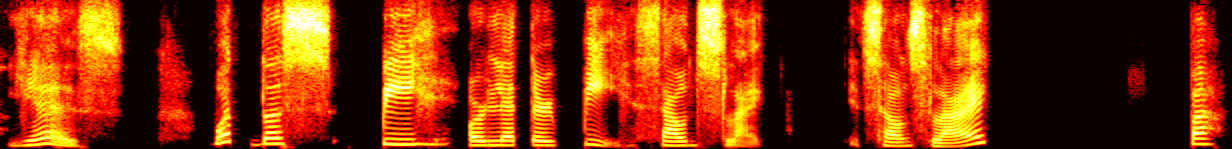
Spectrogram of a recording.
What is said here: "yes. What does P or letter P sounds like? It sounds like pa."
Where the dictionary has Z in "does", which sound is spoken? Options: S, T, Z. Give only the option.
S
